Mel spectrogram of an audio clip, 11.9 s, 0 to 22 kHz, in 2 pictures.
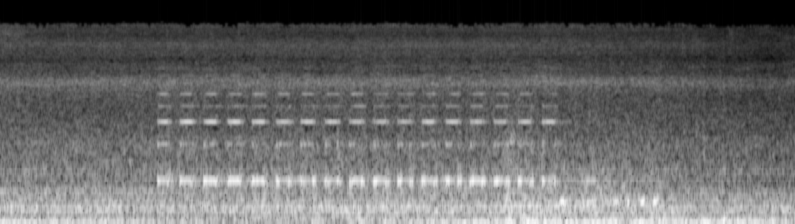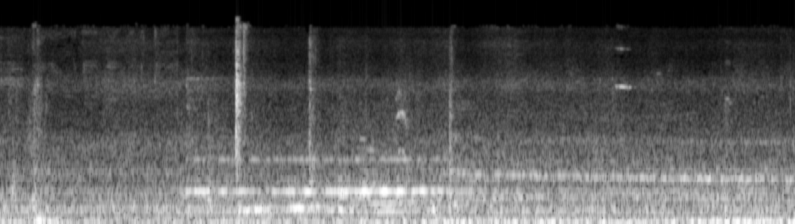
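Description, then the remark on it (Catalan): Inside a quiet commuter train carriage on the Ferrocarrils de la Generalitat Vallès line at a quarter past 8 in the morning: a steady low rumble runs throughout, with a brief whining electrical tone early on and a few scattered clicks and clunks later. No one talks. “Per exemple, Ferrocarrils de la Generalitat, línia del Vallès, 2:15 de 8 del matí.”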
